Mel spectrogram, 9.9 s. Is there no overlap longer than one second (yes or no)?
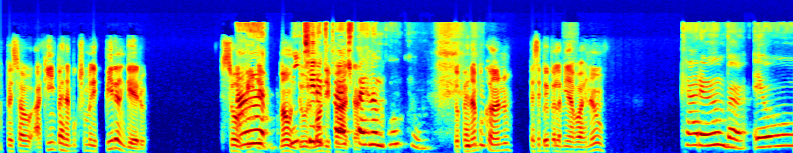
no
